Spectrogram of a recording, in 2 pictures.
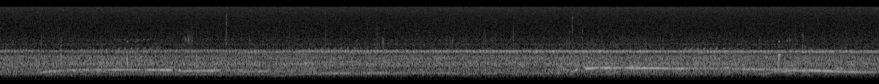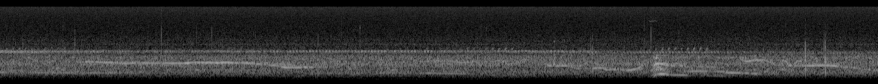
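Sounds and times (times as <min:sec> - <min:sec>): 
coyote Canis latrans howling: 0:00.1 - 0:17.5.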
